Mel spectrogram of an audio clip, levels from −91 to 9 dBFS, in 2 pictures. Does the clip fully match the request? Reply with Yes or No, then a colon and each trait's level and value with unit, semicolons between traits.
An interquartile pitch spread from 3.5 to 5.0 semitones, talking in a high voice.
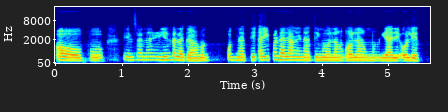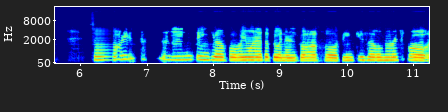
No: average, 2.7 semitones; high, 210 Hz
